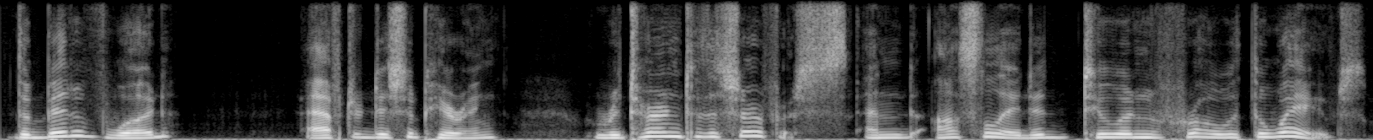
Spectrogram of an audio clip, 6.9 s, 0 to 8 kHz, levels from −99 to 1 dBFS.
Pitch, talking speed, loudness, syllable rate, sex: 180 Hz, 155 wpm, -18 LUFS, 5.4 syllables/s, male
